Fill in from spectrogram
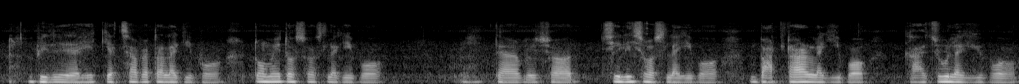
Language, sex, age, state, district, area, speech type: Assamese, male, 30-45, Assam, Nagaon, rural, spontaneous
